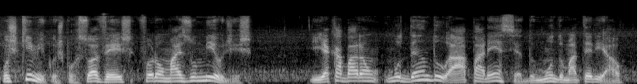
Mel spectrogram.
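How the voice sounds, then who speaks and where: A man's voice: mid-range voice, wildly swooping pitch, normal speed, a little mellow, slight background noise. A man with a Brazilian accent reading scripted documentary narration as a dubbed voice-over. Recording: music under the voice.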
